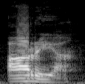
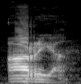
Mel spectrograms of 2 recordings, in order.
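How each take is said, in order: No difference in how they are said.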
